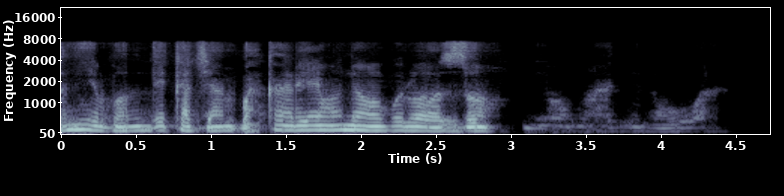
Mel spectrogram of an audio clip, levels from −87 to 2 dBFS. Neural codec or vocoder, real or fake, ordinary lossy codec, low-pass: codec, 16 kHz in and 24 kHz out, 0.6 kbps, FireRedTTS-2 codec; fake; none; 7.2 kHz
